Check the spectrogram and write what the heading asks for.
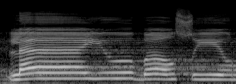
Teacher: Ru dibaca panjang karena di sini ada waw sukun sebelumnya berharakat dhammah.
